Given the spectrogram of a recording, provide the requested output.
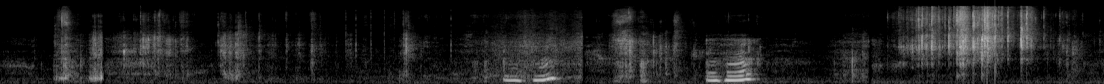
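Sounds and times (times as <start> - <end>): chewing crunchy fried food: 0.6 - 4.5, 8.7 - 11.0.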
